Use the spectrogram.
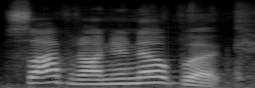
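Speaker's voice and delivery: loud, punchy sales line. Acted. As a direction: belt it like a pitchman. Commercial line before whisper.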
